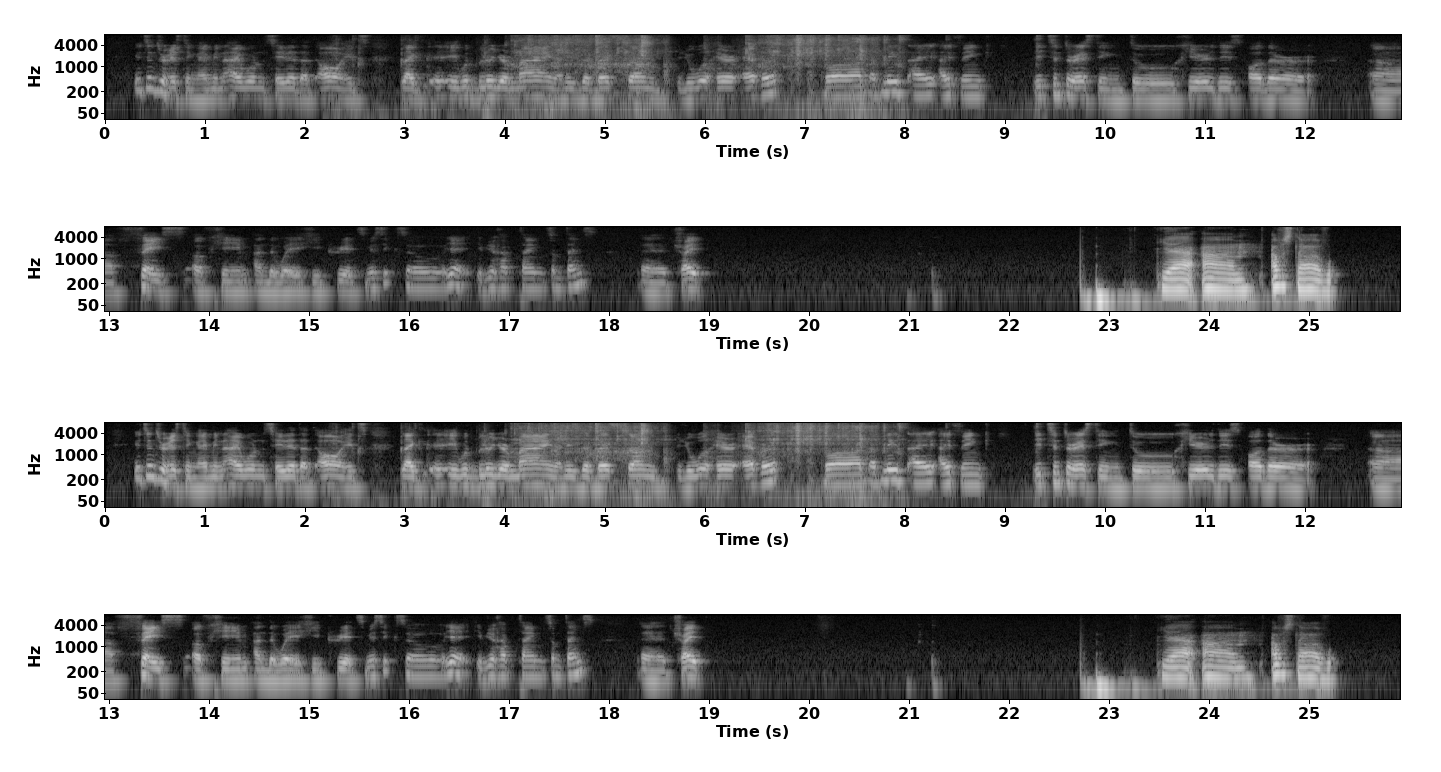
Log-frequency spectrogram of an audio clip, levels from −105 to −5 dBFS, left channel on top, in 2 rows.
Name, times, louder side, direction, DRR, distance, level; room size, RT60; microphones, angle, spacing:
voice 1, 0.3-6.7 7.2-8.8 9.3-12.1 12.6-17.8 18.3-18.9, right 5 dB, 80° right, 0.4 m, -39 dB
sound 1, 2.2-3.3 3.6-5.7 6.0-8.1 8.4-8.5 9.3-9.4, right 4 dB, 20° right, 0.6 m, -46 dB
voice 2, 23.5-25.2, left 5 dB, 60° left, 0.4 m, -29 dB
5.9 x 2.1 x 2.3 m
head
